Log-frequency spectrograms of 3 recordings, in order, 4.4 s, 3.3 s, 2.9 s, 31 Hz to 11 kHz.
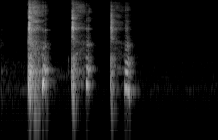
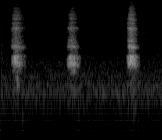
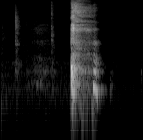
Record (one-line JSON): {"three_cough_length": "4.4 s", "three_cough_amplitude": 27558, "three_cough_signal_mean_std_ratio": 0.29, "exhalation_length": "3.3 s", "exhalation_amplitude": 4514, "exhalation_signal_mean_std_ratio": 0.34, "cough_length": "2.9 s", "cough_amplitude": 27046, "cough_signal_mean_std_ratio": 0.23, "survey_phase": "beta (2021-08-13 to 2022-03-07)", "age": "45-64", "gender": "Female", "wearing_mask": "No", "symptom_none": true, "smoker_status": "Never smoked", "respiratory_condition_asthma": false, "respiratory_condition_other": false, "recruitment_source": "REACT", "submission_delay": "2 days", "covid_test_result": "Negative", "covid_test_method": "RT-qPCR", "influenza_a_test_result": "Negative", "influenza_b_test_result": "Negative"}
